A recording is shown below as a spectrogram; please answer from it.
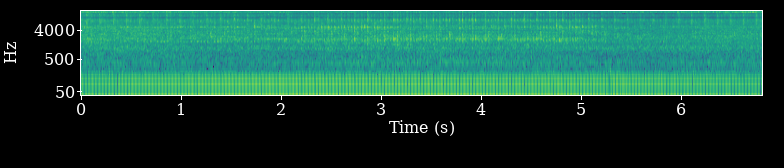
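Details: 1948 Ford 8N tractor idling in neutral on first start after a full engine rebuild, with a new, not-yet-adjusted carburetor and a leak still to fix; steady, low, even chugging with no knocks or misses, a healthy normal idle.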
